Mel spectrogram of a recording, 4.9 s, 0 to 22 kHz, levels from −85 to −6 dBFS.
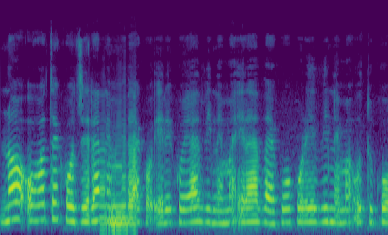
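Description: Robotic sound from repeated short buffers runs from 1.25 to 1.72 s, turning the speech into a rigid, metallic buzz pitched at 100 Hz. The likely cause is a starved audio stream, with roughly 10 ms chunks replayed over most of that stretch while real audio is skipped.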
